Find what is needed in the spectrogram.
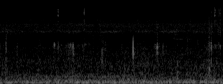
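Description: Quiet outdoor background: a steady high drone of insects, with a few soft clicks.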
